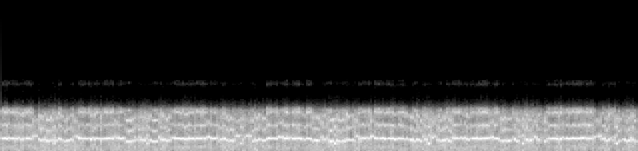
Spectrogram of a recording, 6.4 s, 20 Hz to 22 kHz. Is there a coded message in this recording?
Yes: Emergency Alert System (SAME) tones (header bursts) from 1.2 to 5.4 s, heard as harsh buzzing bursts.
